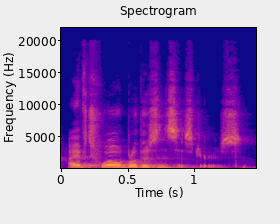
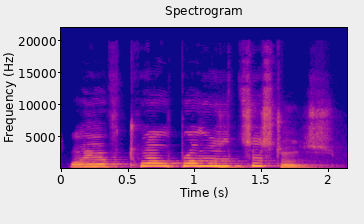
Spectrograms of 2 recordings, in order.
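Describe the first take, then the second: First: It is said in the speaker's regular accent. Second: It is said in a put-on English accent.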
